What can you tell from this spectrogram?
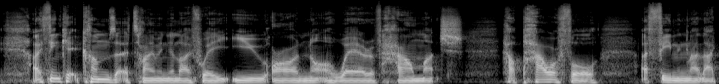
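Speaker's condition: No condition

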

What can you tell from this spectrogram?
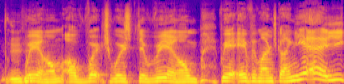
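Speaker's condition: Cerebral palsy; speech different, talks funny, daily hospital speech therapy and physiotherapy as child

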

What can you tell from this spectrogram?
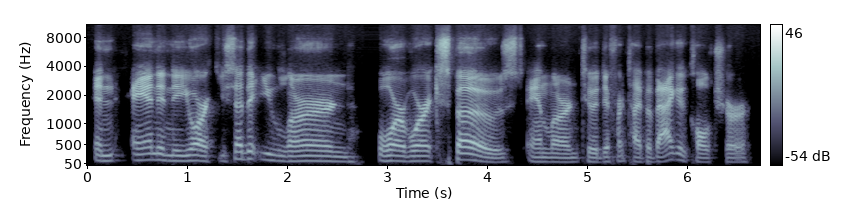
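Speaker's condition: No condition

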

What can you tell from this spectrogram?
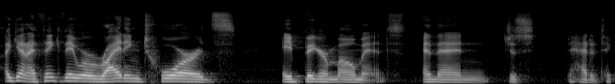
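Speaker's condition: No condition

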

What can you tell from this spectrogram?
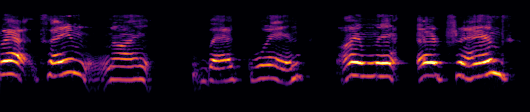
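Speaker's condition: Cerebral palsy

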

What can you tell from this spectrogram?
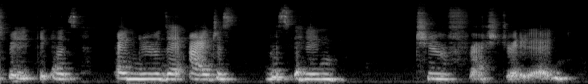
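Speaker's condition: Spinal muscular atrophy; genetic progressive neuromuscular disease, born with it, power wheelchair since about age 2

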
